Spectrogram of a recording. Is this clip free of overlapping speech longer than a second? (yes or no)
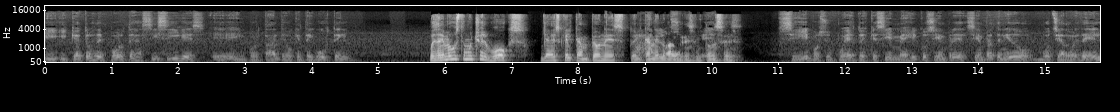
no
